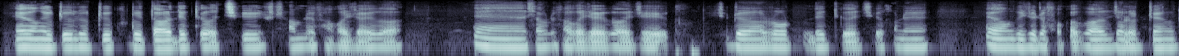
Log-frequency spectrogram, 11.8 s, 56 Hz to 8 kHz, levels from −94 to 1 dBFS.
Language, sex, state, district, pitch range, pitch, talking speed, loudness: Bengali, male, West Bengal, Dakshin Dinajpur, 85-130 Hz, 125 Hz, 125 wpm, -22 LUFS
